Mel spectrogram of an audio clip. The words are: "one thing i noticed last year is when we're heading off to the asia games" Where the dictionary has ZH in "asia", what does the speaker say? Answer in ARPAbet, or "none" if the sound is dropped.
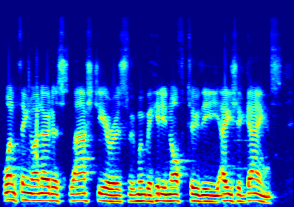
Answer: ZH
